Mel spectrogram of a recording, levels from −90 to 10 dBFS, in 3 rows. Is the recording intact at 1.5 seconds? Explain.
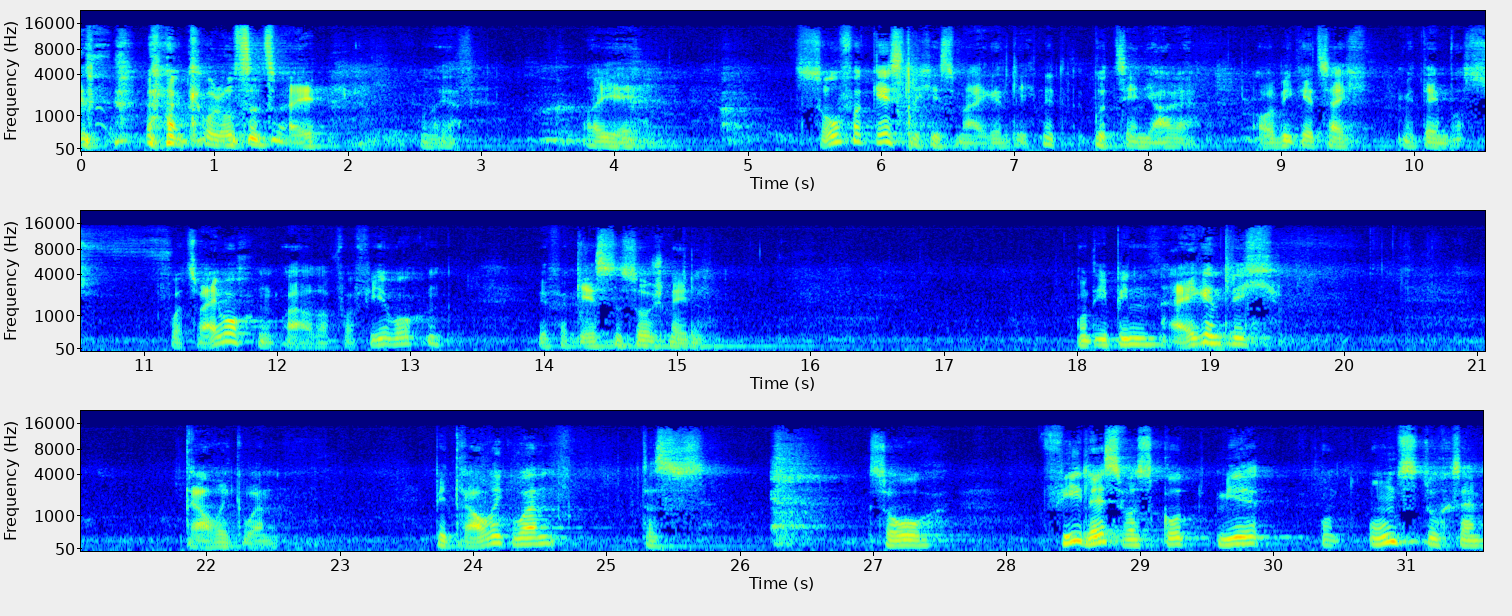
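Yes, at 1.5 seconds the audio is intact, with no dropout, click, distortion or other fault to be heard.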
